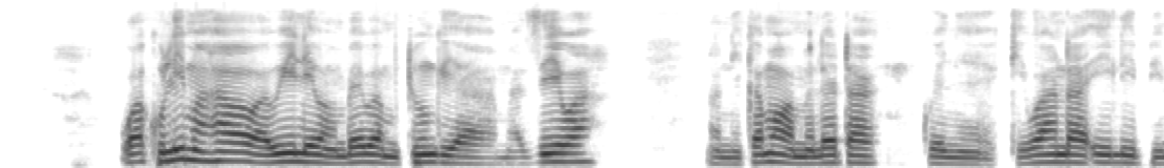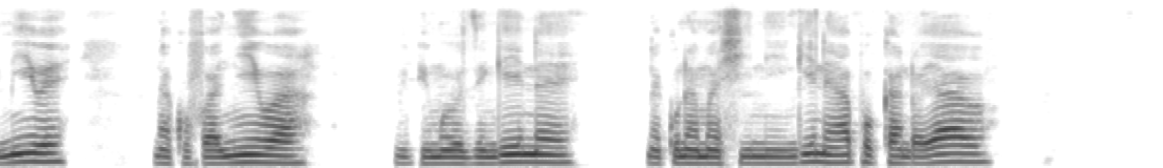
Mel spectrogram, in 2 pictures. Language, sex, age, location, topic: Swahili, male, 18-24, Wajir, agriculture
